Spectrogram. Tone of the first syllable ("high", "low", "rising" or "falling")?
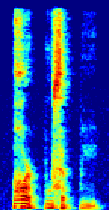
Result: falling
